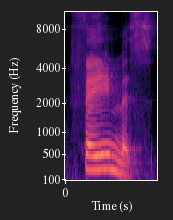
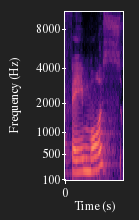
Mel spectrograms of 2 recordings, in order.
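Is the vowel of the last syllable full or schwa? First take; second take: schwa; full. First: The last syllable has a reduced schwa vowel. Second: The last syllable has a full vowel. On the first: The speaker calls it right. "It's just a schwa" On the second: The speaker calls it wrong. "you don't want to say something like famous or famos"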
